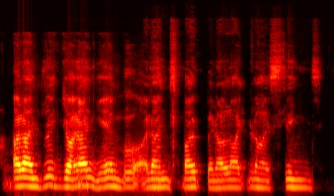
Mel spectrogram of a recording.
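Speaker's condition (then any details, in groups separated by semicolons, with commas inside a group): Cerebral palsy; talks slowly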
